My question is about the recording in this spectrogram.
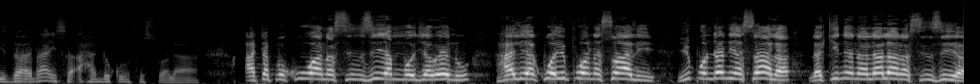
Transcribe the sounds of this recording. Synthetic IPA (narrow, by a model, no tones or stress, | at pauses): iðaːnajsa̰ʔahaɗɔkum̩fiswa̰la̰ː | atapɔkuwaːnasinziam̩mɔʄawɛnu | halijakuwajupɔanaswali | jupɔndanijasala | lakinianalalaːnasinzia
